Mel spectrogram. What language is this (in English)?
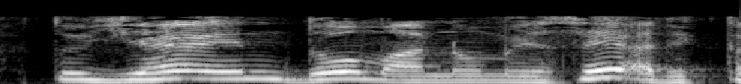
Hindi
